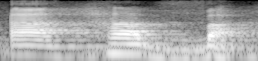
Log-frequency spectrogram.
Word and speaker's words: ahav: h a v pronounced aav with with with with with with V at the end aha because I I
